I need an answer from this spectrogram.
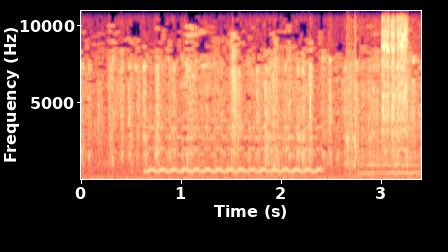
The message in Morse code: none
